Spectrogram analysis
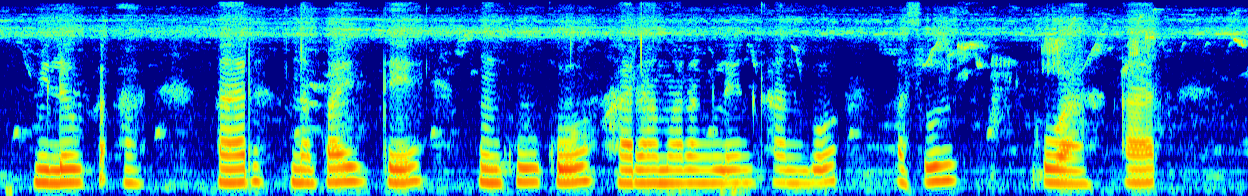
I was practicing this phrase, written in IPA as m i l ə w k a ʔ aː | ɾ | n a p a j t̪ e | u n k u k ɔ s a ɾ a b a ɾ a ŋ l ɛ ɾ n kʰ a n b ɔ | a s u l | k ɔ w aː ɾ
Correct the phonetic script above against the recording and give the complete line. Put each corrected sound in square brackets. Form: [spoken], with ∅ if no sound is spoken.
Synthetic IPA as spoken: m i l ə w k a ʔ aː | ɾ | n a p a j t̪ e | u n k u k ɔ [h] a ɾ a [m] a ɾ a ŋ l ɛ [∅] n kʰ a n b ɔ | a s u l | k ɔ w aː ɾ

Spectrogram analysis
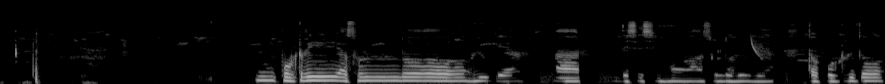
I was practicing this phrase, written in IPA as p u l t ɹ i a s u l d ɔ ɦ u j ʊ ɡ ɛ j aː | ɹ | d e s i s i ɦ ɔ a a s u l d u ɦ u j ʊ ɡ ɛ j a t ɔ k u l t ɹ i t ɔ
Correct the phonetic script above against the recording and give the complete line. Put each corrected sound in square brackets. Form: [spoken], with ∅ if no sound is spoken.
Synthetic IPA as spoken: p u l t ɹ i a s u l d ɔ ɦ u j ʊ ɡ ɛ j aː | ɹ | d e s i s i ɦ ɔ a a s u l d [ɔ] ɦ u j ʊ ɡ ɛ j a t ɔ [p] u l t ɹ i t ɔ

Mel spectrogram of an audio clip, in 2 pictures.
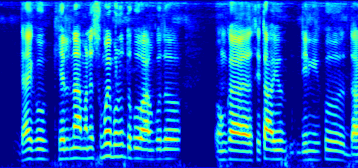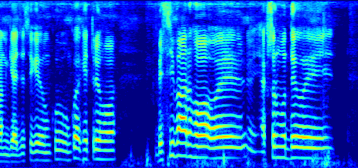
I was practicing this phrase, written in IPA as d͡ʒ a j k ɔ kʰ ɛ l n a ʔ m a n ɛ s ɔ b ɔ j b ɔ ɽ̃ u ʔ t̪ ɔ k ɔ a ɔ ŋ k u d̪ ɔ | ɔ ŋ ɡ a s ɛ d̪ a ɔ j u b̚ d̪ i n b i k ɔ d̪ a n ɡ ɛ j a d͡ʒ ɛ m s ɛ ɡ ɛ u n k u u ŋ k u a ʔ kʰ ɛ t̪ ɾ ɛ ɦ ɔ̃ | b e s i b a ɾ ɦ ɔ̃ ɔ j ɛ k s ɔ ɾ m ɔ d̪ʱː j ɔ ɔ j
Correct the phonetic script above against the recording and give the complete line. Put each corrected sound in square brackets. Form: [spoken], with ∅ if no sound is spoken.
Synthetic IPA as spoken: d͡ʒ a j k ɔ kʰ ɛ l n a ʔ m a n ɛ s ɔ [m] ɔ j b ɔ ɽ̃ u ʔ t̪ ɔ k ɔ a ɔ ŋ k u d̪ ɔ | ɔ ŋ [k] a s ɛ [t̪] a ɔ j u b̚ d̪ i n [ɡ] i k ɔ d̪ a n ɡ ɛ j a d͡ʒ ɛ [∅] s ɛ ɡ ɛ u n k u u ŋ k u a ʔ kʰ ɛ t̪ ɾ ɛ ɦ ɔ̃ | b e s i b a ɾ ɦ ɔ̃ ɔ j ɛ k s ɔ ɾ m ɔ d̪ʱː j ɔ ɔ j

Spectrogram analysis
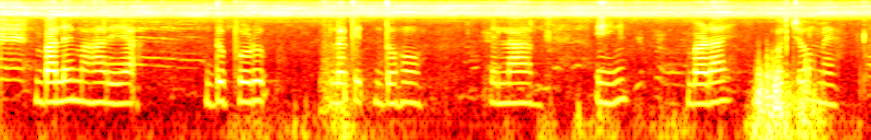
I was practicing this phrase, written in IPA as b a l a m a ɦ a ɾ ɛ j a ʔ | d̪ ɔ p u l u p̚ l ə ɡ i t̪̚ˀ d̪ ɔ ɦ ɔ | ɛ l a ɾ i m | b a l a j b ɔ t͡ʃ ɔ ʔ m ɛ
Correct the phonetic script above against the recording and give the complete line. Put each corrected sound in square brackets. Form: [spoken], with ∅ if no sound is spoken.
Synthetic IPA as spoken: b a l [ɛ] m a ɦ a ɾ ɛ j a ʔ | d̪ [u] p u [ɽ] u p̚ l ə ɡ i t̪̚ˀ d̪ ɔ ɦ ɔ | ɛ l a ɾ i [ɲ] | b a [ɽ] a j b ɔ t͡ʃ ɔ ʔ m ɛ

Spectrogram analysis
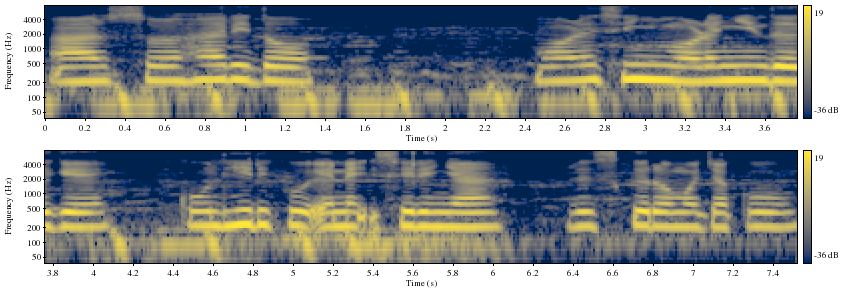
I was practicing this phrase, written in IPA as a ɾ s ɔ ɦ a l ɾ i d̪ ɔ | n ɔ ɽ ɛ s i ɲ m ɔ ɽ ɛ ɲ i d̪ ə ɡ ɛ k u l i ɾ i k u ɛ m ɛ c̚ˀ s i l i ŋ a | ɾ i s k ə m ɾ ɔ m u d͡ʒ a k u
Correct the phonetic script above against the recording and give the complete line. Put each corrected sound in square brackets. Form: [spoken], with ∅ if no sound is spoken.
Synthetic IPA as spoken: a ɾ s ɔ ɦ a [∅] ɾ i d̪ ɔ | [m] ɔ ɽ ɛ s i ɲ m ɔ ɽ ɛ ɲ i d̪ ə ɡ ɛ k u l i ɾ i k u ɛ [n] ɛ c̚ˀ s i [ɾ] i [ɲ] a | ɾ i s k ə [∅] ɾ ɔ m [ɔ] d͡ʒ a k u

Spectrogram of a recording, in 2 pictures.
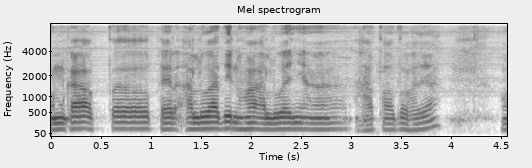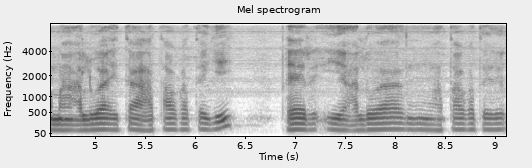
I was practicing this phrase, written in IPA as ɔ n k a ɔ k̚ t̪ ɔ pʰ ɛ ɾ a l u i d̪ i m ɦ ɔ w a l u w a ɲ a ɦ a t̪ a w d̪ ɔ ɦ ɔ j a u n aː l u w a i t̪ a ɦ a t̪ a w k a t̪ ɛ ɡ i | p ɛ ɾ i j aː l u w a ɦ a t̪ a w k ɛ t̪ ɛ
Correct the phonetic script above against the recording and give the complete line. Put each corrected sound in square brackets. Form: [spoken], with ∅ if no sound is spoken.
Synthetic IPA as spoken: ɔ n k a ɔ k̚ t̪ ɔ pʰ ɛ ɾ a l u [a] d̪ i [n] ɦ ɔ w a l u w a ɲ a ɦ a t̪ a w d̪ ɔ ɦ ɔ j a [ɔ] n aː l u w a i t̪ a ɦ a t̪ a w k a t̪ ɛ ɡ i | [pʰ] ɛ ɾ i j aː l u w a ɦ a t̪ a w k [a] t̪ ɛ

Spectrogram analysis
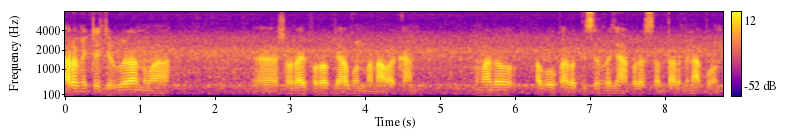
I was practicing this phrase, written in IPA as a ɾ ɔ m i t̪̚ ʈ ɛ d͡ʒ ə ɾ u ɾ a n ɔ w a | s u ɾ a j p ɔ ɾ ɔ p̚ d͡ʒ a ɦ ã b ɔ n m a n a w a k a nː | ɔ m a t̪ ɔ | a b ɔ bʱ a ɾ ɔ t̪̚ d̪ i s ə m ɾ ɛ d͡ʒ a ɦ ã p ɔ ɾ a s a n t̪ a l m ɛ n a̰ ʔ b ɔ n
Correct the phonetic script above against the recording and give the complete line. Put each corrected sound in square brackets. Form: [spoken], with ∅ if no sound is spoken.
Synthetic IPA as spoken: a ɾ ɔ m i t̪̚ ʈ ɛ d͡ʒ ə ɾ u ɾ a n ɔ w a | s [ɔ] ɾ a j p ɔ ɾ ɔ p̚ d͡ʒ a ɦ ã b ɔ n m a n a w a k a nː | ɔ m a [d̪] ɔ | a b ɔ bʱ a ɾ ɔ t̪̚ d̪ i s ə m ɾ ɛ d͡ʒ a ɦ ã [k] ɔ ɾ a s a n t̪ a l m ɛ n a̰ ʔ b ɔ n

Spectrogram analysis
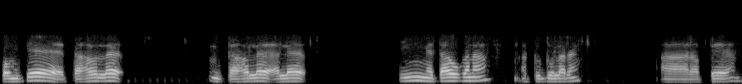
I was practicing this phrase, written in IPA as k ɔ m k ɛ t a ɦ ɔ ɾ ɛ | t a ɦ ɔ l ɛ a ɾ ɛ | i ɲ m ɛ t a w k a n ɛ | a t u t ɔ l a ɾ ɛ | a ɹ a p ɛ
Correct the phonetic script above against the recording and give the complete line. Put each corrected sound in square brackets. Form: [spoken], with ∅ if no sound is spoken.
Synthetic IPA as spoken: k ɔ m k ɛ t a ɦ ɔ [l] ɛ | t a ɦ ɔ l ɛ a [l] ɛ | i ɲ m ɛ t a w k a n [a] | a t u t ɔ l a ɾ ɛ | a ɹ a p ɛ

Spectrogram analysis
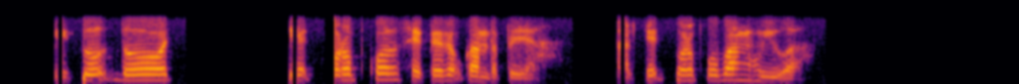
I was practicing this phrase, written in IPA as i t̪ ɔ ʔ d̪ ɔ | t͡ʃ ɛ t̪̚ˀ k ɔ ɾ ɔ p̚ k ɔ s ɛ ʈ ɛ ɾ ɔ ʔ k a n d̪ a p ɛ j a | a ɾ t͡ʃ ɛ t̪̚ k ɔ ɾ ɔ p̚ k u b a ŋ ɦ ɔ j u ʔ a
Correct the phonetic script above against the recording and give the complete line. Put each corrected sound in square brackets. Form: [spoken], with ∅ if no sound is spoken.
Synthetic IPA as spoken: i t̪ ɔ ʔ d̪ ɔ | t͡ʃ ɛ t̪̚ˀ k ɔ ɾ ɔ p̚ k ɔ s ɛ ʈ ɛ ɾ ɔ ʔ k a n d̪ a p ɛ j a | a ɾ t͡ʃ ɛ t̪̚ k ɔ ɾ ɔ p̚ k [ɔ] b a ŋ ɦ [u] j u ʔ a

